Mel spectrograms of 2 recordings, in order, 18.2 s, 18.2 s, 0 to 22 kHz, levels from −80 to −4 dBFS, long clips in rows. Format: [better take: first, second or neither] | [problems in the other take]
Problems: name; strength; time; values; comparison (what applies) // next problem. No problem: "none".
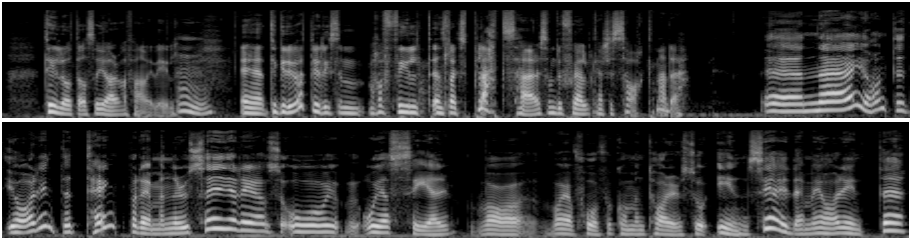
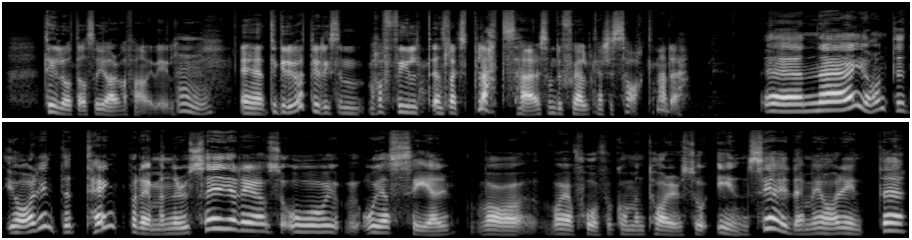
first | thin; very; fading below 650 Hz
